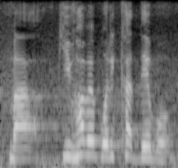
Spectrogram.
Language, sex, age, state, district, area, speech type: Bengali, male, 30-45, West Bengal, Paschim Medinipur, rural, spontaneous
